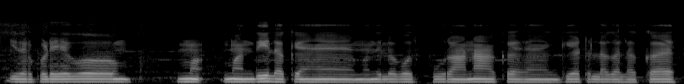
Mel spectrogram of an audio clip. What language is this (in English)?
Magahi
